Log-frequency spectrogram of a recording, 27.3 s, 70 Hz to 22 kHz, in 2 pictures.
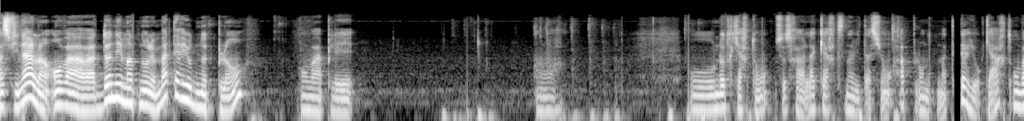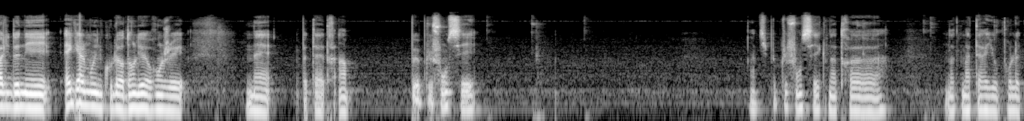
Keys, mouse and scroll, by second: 2.0 click, 3.0 click, 13.2 click, 26.2 right click, 26.9 right click.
